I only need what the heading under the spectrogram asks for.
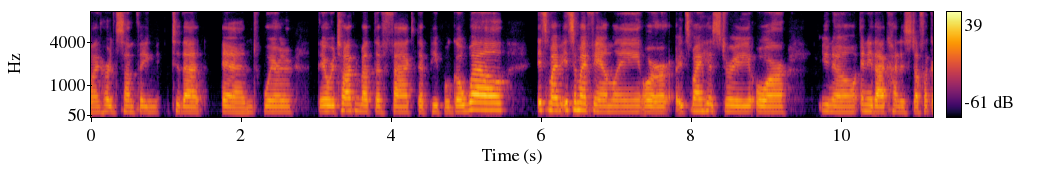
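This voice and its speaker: A woman's voice: lowish voice, moderate pace. Chatty woman podcast host. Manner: chatty, enthusiastic, animated. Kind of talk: casual interview talk.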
